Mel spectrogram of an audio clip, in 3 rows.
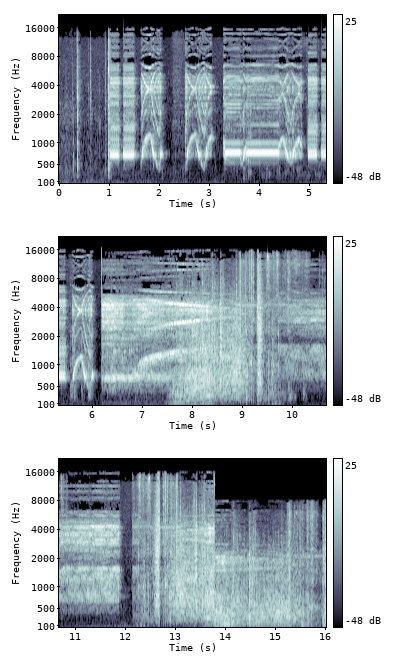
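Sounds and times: toy electronic siren: 0:01.0 - 0:08.5, 0:09.6 - 0:11.9.

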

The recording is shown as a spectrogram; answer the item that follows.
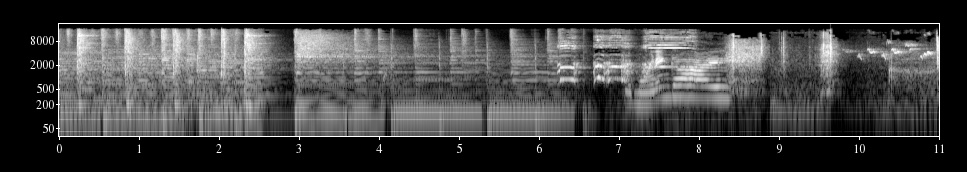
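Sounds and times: high bird chirps: 0:09.8 - 0:11.0.

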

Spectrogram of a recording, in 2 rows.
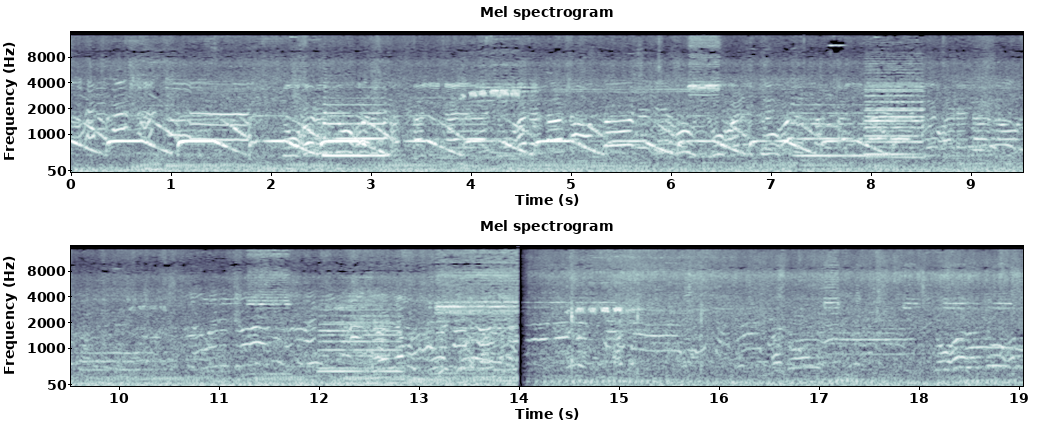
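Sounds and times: crowd: 0:00.0 - 0:19.0
horns tooting: 0:00.0 - 0:19.0.

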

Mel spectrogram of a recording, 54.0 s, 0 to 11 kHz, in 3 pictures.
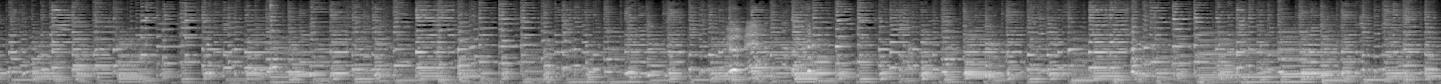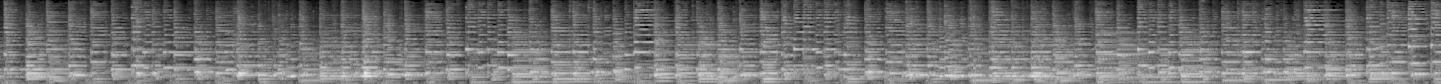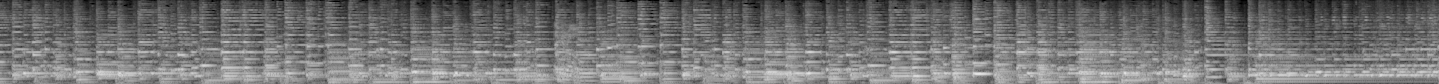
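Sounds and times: mandolins picking a tune: 0:00.0 - 0:54.0.

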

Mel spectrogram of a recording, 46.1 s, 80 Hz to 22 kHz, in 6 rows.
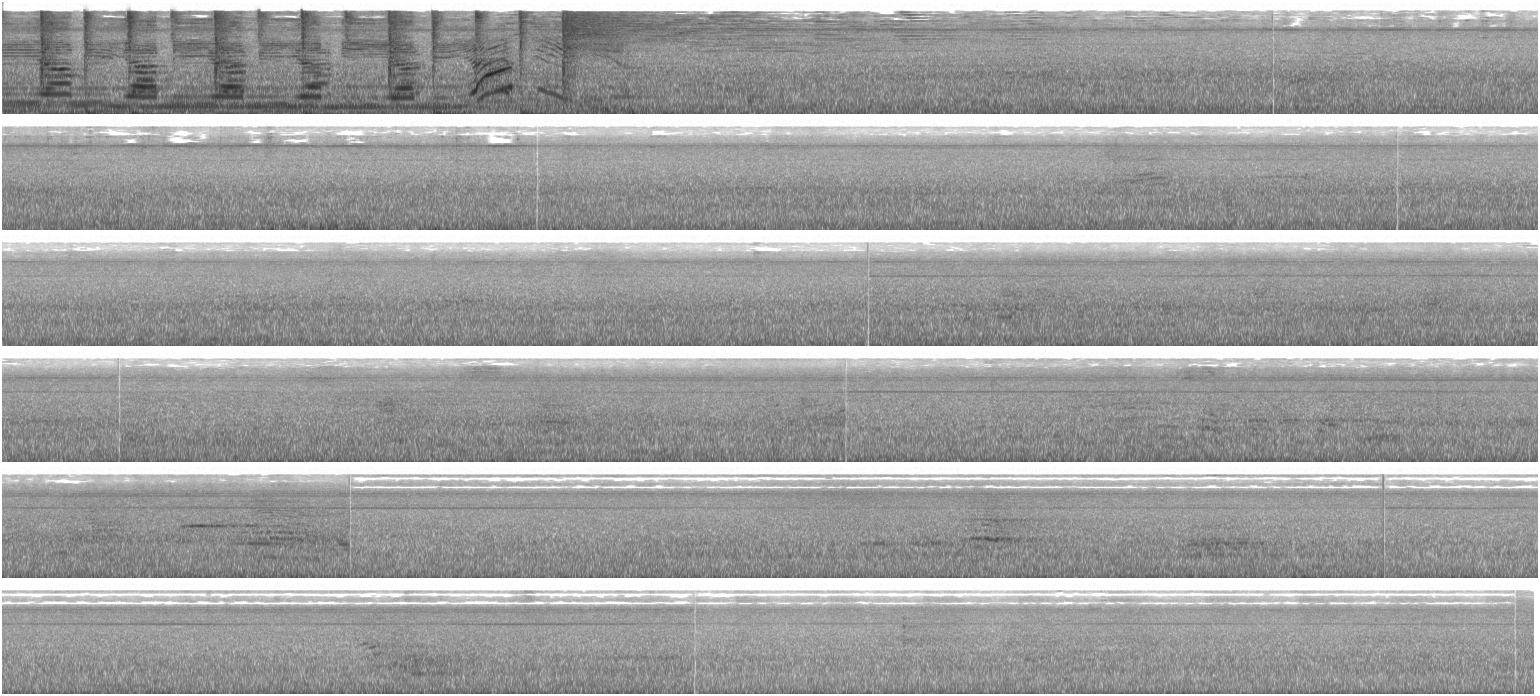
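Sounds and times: faint indistinct voices: 0:19.7 - 0:32.6, 0:34.4 - 0:46.0.

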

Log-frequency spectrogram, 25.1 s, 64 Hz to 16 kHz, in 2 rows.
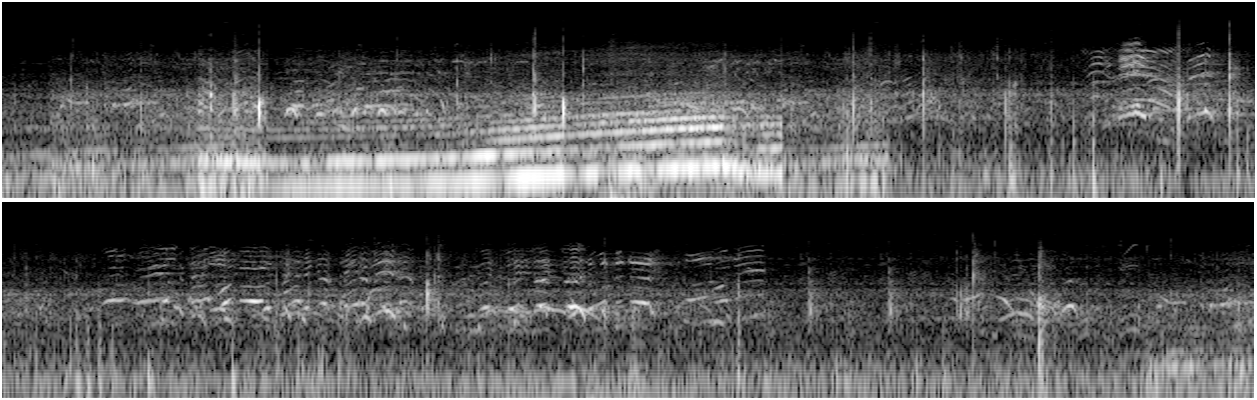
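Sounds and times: distant players shouting: 0:00.0 - 0:25.0
vehicle engine running: 0:00.0 - 0:25.0
hockey sticks hitting ball: 0:00.1 - 0:17.7, 0:19.6 - 0:25.0.

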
